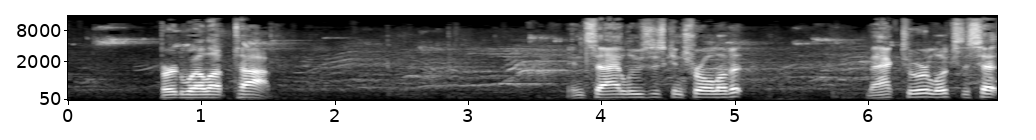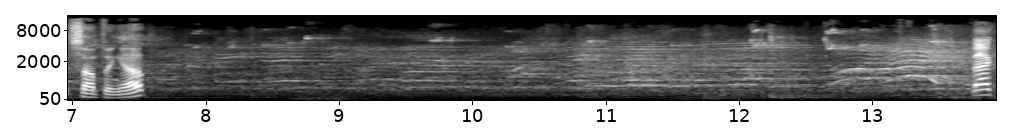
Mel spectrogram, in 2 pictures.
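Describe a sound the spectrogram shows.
A crowd murmurs in an echoing gym.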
